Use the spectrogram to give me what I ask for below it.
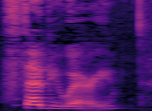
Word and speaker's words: February: next we have February now this one is tricky because although there is an r two RS in this word we don't say the first one we pronounce it like February February not February February good and number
